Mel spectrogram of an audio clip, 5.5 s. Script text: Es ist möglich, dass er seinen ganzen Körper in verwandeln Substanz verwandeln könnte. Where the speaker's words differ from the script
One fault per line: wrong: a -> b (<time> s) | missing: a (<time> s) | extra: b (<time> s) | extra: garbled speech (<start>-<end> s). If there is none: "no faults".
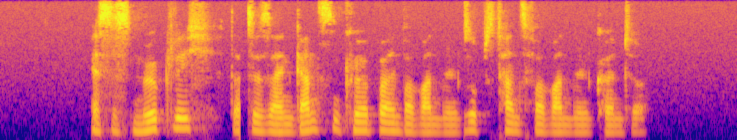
no faults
